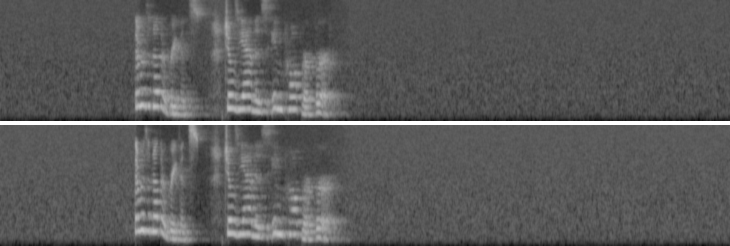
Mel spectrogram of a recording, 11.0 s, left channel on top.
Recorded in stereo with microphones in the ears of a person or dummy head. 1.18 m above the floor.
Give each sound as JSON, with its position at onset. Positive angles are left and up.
{"t": 2.0, "sound": "a woman speaking", "side_deg": -40, "distance_m": 1.6}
